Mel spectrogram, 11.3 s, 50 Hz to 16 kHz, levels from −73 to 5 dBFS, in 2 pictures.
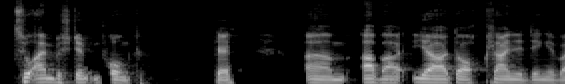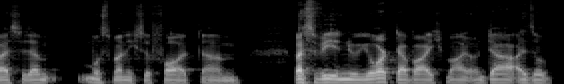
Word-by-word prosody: Zu 140 0 +4
einem 115 0 +4
bestimmten 110 -1 -2
Punkt, 90 -2 -1 0.7
gell? 90 +1 +3 0.7
Ähm, 100 -2 0
aber 105 -3 +4
ja, 110 -3 +5
doch, 100 -2 +1
kleine 105 -2 +1
Dinge, 95 0 -5
weißt 95 -1 -2
du, - - -7
da 95 0 -1 0.3
muss - - -8
man 95 -1 -2
nicht 90 -2 -8
sofort, 90 -3 -4
ähm 85 -1 -7 0.6
weißt - - +7
du - - -6
wie 110 +1 +3
in 105 -1 +1
New 100 -1 +1
York, 110 +5 +2
da 95 -1 +1
war 100 -1 0
ich 95 - -9
mal 95 -2 -6
und 95 -1 -9
da 100 -1 0
also 95 -3 -5
100 Hz, 170 wpm, -25 LUFS, 95-105 Hz, 0.7 s, weißt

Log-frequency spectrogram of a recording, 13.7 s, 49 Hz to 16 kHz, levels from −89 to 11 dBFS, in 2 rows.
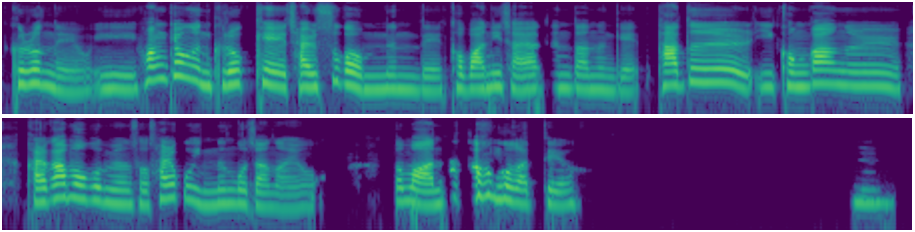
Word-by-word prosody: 그렇네요. 200 -9 -1
이 185 -1 -5
환경은 300 -3 +3
그렇게 225 0 +1
잘 200 +1 +2
수가 230 +2 +1
없는데 180 -2 -4
더 190 - -3
많이 185 +2 +1
자야 180 -1 -1
된다는 185 -3 -6
게 165 -1 -10
다들 235 -1 +3
이 205 +1 -8
건강을 215 -2 0 0.3
갉아먹으면서 215 -5 +2
살고 250 +4 -2
있는 195 0 -6
거잖아요. 165 -4 -6 0.6
너무 220 -1 +1
안타까운 250 +11 +2
것 240 -1 +2
같아요. 190 -2 -5 2.0
음. 200 -1 -11
200 Hz, 250 characters per minute, -19 LUFS, 185-230 Hz, 2.0 s, 환경은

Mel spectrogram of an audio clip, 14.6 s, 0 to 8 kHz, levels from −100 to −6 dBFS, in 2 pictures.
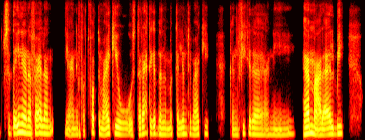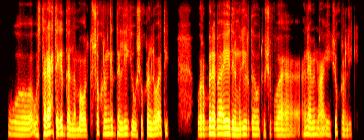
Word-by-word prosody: صدِّقيني، 160 +3 +3
أنا 150 -2 +3
فعلًا 150 -1 0 0.3
يعني 130 -1 -5
فضفَضت 150 +4 -5
معاكِ 140 +2 0
واستريِّحت 135 +2 -2
جدًا 145 -2 -2
لمَّا 130 0 -5
اتكلَّمت 140 +2 -5
معاكِ. 130 +3 -5 0.5
كان 125 - -8
في 130 +6 -7
كده 135 -3 -2
يعني 125 +3 -8 0.2
هَمّ 150 +3 +6
على 125 0 +4
قلبي، 150 +3 -1 0.6
و 130 -2 -7 0.4
واستريِّحت 155 +6 +6
جدًا 140 -2 +3
لمَّا 120 -1 0
قُلِّته. 115 - -4
شكرًا 145 -5 0
جدًا 145 -2 -2
ليكِ 135 +1 -2
وشكرًا 130 +2 -2
لوقتِك، 130 +3 0 0.6
وربنا 130 +4 +5
بقى 140 0 +5
يهدي 135 -2 +5
المدير 130 +2 0
دوَّة، 125 -1 -4
واشوف 125 - -8
بقى 120 0 -3
هنعمل 135 -2 0
معاه - - -2
إيه. 130 -2 -8
شكرًا 150 -5 -8
ليكِ. 115 0 -14
135 Hz, 165 wpm, -26 LUFS, 125-145 Hz, 0.6 s, هَمّ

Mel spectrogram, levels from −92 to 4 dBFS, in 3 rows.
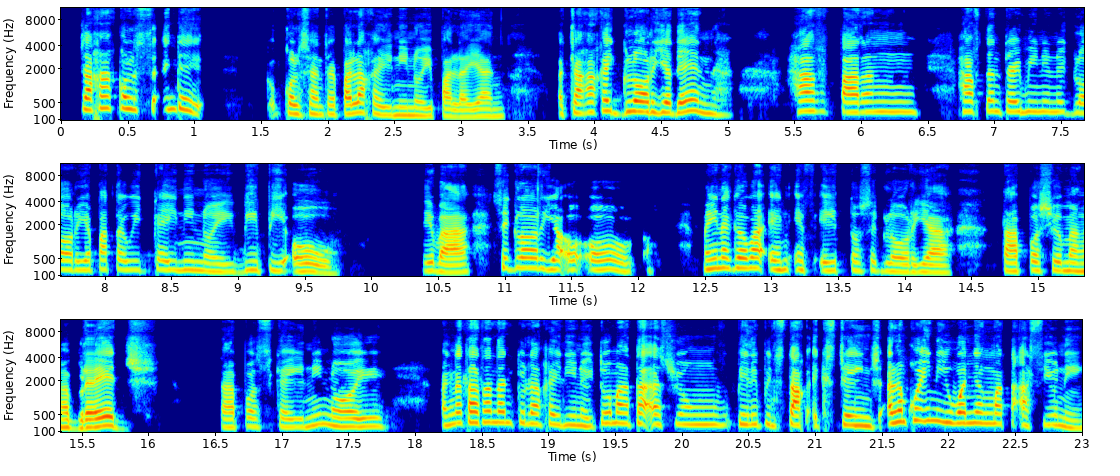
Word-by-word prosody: Tsaka 345 +2 +5
call 340 -2 +2
ce 285 - -5
hindi, 325 +4 -1 0.4
ca - - -15
call 220 -3 +1
center 210 -1 -2
pala 220 +3 +4
kay 200 -4 -3
Ninoy 180 -2 -3
pala 160 -3 -1
'yan 165 +1 -3 0.4
at 220 - -4
tsaka 250 +4 +4
kay - - -5
Gloria 260 -1 +5
din, 255 -1 +3 0.6
half 275 0 +4
parang 260 0 +2 0.3
half 265 -1 +1
ng 275 - -1
termino 265 0 -2
ni 260 - -6
Gloria 220 -2 -2
patawid 220 -2 -5
kay 215 -2 -4
Ninoy 190 -5 -4
BPO. 180 -7 -3 0.6
Di 195 - -2
ba, 165 -3 +4 0.2
si 260 - -4
Gloria 255 -3 +1
oo, 220 -4 -2 0.5
may 235 +3 +1
nagawa 260 0 +3
NFA 220 -2 -4 0.2
'to 205 - -6
si 195 +2 -9
Gloria. 170 -3 0 0.4
Tapos 190 0 0
'yong 200 -1 -2
mga 185 -1 +2
bridge, 185 -1 +4 0.5
tapos 185 +1 -3
kay 190 -1 -4
Ninoy 205 -3 0 0.4
ang 225 - -1
natatandaan 290 +1 +4
ko 285 - -5
lang 265 -1 +3
kay 255 - -1
Ninoy 225 -2 -2
tumataas 270 -1 +2
'yong 245 -1 -4
Philippines 250 -3 -5
Stock 230 - +7
Exchange. 220 +1 -1
Alam 305 - +7
ko 350 - +3
iniwan 295 -4 +3
niyang 275 -1 0
mataas 235 -4 -1
'yon, 235 -2 -5
225 Hz, 165 wpm, -25 LUFS, 195-260 Hz, 0.6 s, Stock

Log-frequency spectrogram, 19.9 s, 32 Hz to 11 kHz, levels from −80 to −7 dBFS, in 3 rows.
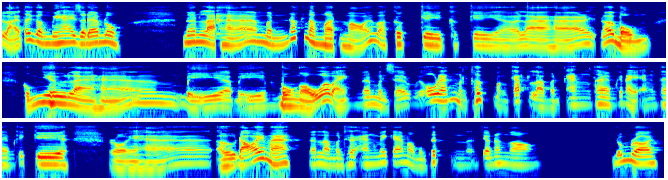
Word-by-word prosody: lại - - +2
tới 215 +1 +2
gần 165 -5 +1
12:00 160 0 +2
đêm 165 +3 +3
luôn. 160 -5 +2 0.6
Nên 175 +1 +1
là 155 -5 +6
hả, 130 +2 +2
mình 145 -6 -2
rất 255 - -1
là 185 - +5
mệt 125 -4 +1
mỏi 120 - 0
và 180 - -2
cực 145 -1 0
kỳ, 125 -4 +1
cực 125 - -17
kỳ, 120 -2 -3
à, 110 -1 -5
gọi 105 +1 -3
là 110 -3 +2
hả 105 +7 +2
đói 190 +5 +5
bụng, 95 - +2 0.4
cũng 150 - -4
như 160 -3 +5
là 105 -8 +3
hả 95 0 -2
á, 160 0 -4 0.3
bị 100 +4 -1
bị 110 +2 -5
buồn 115 0 +3
ngủ 90 -4 +4
á - - +7
bạn, 100 +1 +1
nên 140 +1 -5
mình 120 -5 -7
sẽ 110 +5 -5
ố 185 - +1
gắng 200 +3 +3
mình 190 - -6
thức 210 +2 +1
bằng - - -8
cách - - 0
là - - 0
mình - - -9
ăn 135 0 -3
thêm 140 -2 0
cái - - -10
này 95 - -1
ăn 125 - -11
thêm 135 -2 -6
cái 155 - -13
kia. 140 -1 +4 0.4
Rồi 90 -2 -1
hả 90 +7 -3 0.4
ừ, 115 +3 +1
đói 205 - +7
mà, 155 - +5 0.2
nên 140 - -7
là 130 -3 -1
mình 125 -1 -9
sẽ 150 +1 -3
ăn 145 +1 -6
mấy 165 - -4
cái 160 0 -1
mà 155 - -6
mình 110 -1 -15
thích, 175 0 -1
ưm, 125 - -25 0.2
cho 130 - -1
nó 150 +2 -7
ngon. 130 -2 -4 0.7
Đúng 205 - -4
rồi. 150 -4 +5
135 Hz, 230 wpm, -24 LUFS, 110-160 Hz, 0.7 s, á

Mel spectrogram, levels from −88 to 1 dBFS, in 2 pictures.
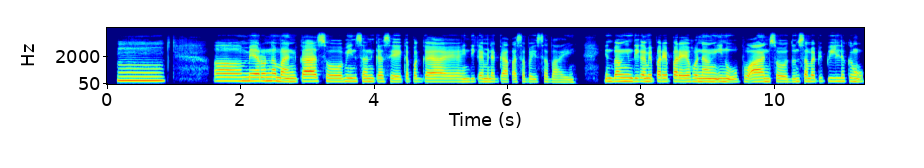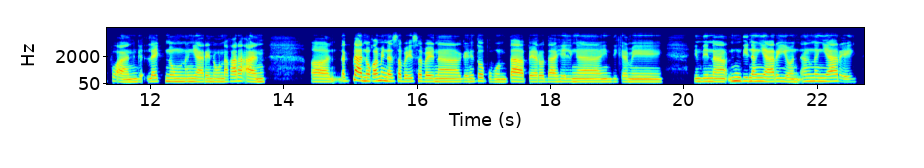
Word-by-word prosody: Mm, 240 0 +1 0.7
ah, 220 0 +2
meron 220 0 +3
naman. 190 -4 +2
Kaso 200 -2 +3
minsan 195 -1 -2
kasi 185 -2 -2
kapagka 180 0 -4 0.5
hindi 175 +1 -6
kami 175 -1 -3
nagkakasabay-sabay, 165 -2 -7 0.5
yun 195 - -2
bang 195 0 +2
hindi 195 - -1
kami 195 0 +2
pare-pareho 190 -1 +2
ng 180 -1 +2
inuupuan. 180 +1 +1
So, 175 -2 -2
dun 175 +2 -5
sa 190 0 -1
mapipili 200 +1 -5
kong 190 -4 -5
upuan 170 -5 -1
ga - - -6
like 190 +2 +1
nung 190 -2 -1
nangyari 180 -1 0
nung 175 0 -3
nakaraan, 180 -2 +2 0.7
ah, 175 -1 +2
nagplano 220 - +5
kami 220 +4 +5
na 205 -1 +3
sabay-sabay 195 -2 0
na 180 -1 +1
ganito, 185 +4 -3
pumunta. 170 +2 +2
Pero 180 0 0
dahil 175 0 -2
nga 170 -1 +1
hindi 170 0 -5
kami 165 -1 -2 0.5
hindi 190 +1 -2
na 180 -1 +3
hindi 215 -1 +1
nangyari 195 -1 +2
'yun, 165 0 -2
ang 205 +1 -3
nangyari, 200 -5 0
185 Hz, 130 wpm, -23 LUFS, 175-200 Hz, 0.7 s, nagplano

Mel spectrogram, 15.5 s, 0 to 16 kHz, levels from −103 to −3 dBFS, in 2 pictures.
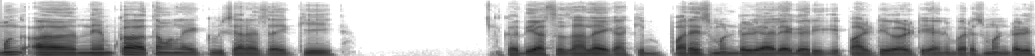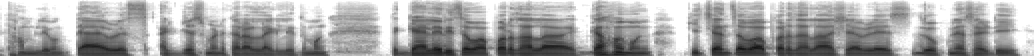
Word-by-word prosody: मग 135 +2 -2
अ, 120 -1 +3
नेमकं 120 +4 0
आता 125 -1 +3
मला 120 0 -3
एक 120 0 -7
विचारायचं 105 -3 -3
आहे 100 +2 -3
की 115 -1 -3 1.3
कधी 100 +2 -1
असं 110 +1 +1
झालंय 100 0 +1
का, 85 0 -3
की 100 - -7 0.2
बरेच 105 +3 0
मंडळी 100 0 -1
आल्या 100 0 +2
घरी 90 -2 -2
की 90 - -8
पार्टी-वार्टी 90 0 -2
आणि 90 0 -4
बरेच 90 +1 -5
मंडळी 90 +1 -3
थांबले. 90 -1 -6
मग 90 -1 -8
त्यावेळेस 95 +1 +2
अ‍ॅडजस्टमेंट 105 +1 -5
करायला 90 -1 0
लागली. 85 -1 -5
तर 85 - -12
मग 95 +1 -6 0.6
गॅलरीचा 110 +6 +5
वापर 115 0 +4
झाला 95 -2 +4 0.2
का 130 +4 +6
मग 105 -5 0 0.3
किचनचा 120 +2 +2
वापर 105 -2 +5
झाला 95 -1 +1
अशा 95 +2 -1
वेळेस 95 0 -1
झोपण्यासाठी? 95 -1 -3
100 Hz, 160 wpm, -23 LUFS, 95-110 Hz, 1.3 s, का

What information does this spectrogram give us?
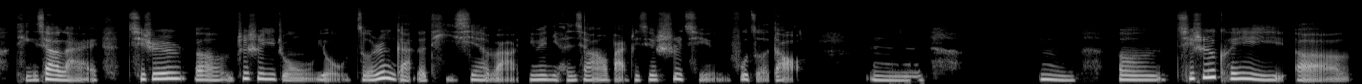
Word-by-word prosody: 停 200 +1 -4
下 230 -1 +7
来， 220 +2 -2 0.3
其 240 - 0
实， 265 +2 +5
呃， 210 -1 0
这 275 - +2
是 260 -2 +2
一 245 -1 +3
种 95 - -4
有 220 -1 -5
责 210 -1 -1
任 280 +2 +7
感 195 -5 -2
的 - - -2
体 210 +4 -11
现 205 0 -2
吧， - - -4
因 215 -1 0
为 220 0 +3
你 210 -1 -2
很 195 0 -4
想 205 0 -2
要 105 - -1
把 - - -3
这 205 - -5
些 215 +1 -2
事 250 +3 0
情 225 0 -10
负 230 - -1
责 - - -8
到， - - -2 0.8
嗯。 205 - 0 1.6
嗯， 210 -4 0 0.4
呃， 210 -1 +1 0.2
其 270 - +1
实 325 +4 +7
可 260 - +2
以， 235 -6 +3
呃， - - -2
215 Hz, 175 characters per minute, -24 LUFS, 205-245 Hz, 1.6 s, 下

